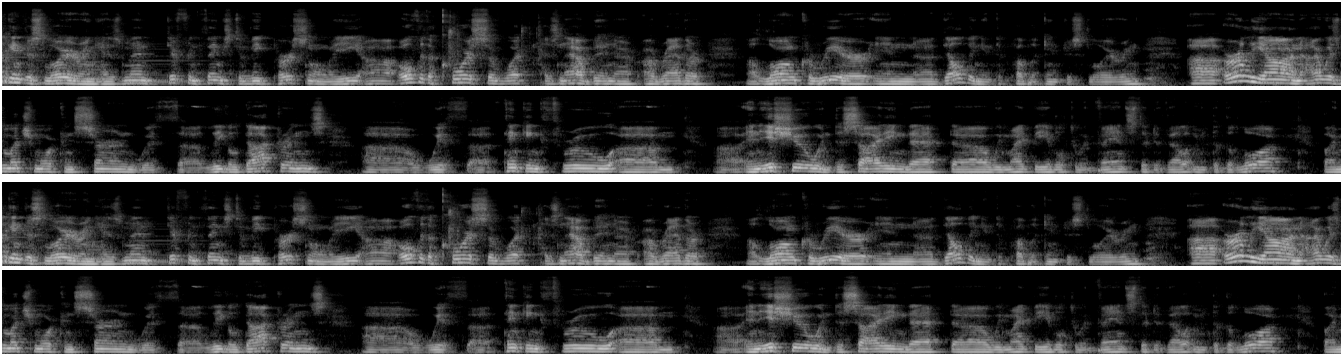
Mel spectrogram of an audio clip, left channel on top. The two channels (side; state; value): both; normal; correlation 0.91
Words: interest lawyering has meant different things to me personally over the course of what has now been a rather long career in delving into public interest lawyering. Early on, I was much more concerned with legal doctrines, with thinking through an issue and deciding that we might be able to advance the development of the law by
